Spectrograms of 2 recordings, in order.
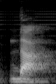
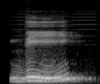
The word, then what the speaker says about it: the: এবং যদি টি এইচই এর পরে কনসোনান্ট থাকে তাহলে টিএইচ এর উচ্চারণ হবে দা এখানে ভাওয়েল এবং কনসোনান্ট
